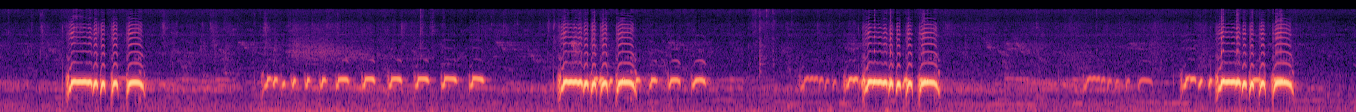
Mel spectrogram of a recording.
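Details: Local Zebra dove singing to draw rivals and stir breeding drive; four loud, overdriven coo phrases roughly every two and a half seconds, linked by runs of rapid short notes.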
